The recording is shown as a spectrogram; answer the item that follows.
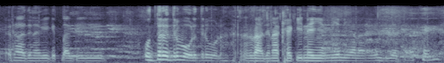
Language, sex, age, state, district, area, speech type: Dogri, male, 18-30, Jammu and Kashmir, Samba, rural, spontaneous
